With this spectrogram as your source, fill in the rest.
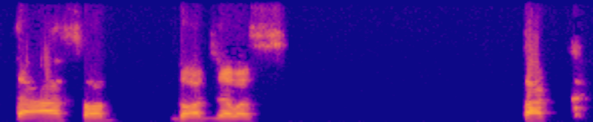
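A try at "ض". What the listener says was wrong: তা দত যাবার তাও, সদ হবে না, দত হবে। সদ না, সদের নোক্তা থাকে না, দত, দতের একটি নোক্তা আছে।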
